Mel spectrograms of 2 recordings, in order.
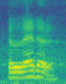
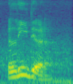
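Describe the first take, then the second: First: The first vowel is short, like in 'lid'. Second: The first vowel is long, like in 'lead'. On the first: The speaker calls it wrong. "We cannot say lid" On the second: The speaker calls it right. "the correct one is"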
